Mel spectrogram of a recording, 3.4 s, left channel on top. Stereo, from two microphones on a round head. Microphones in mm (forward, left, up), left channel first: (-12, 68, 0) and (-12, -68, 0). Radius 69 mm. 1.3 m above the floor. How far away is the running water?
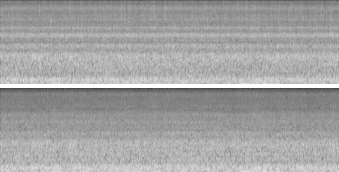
About 3 m.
